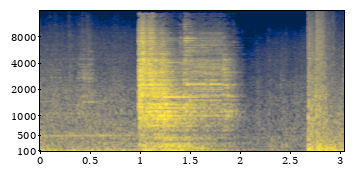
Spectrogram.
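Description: A shell explodes on impact nearby.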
